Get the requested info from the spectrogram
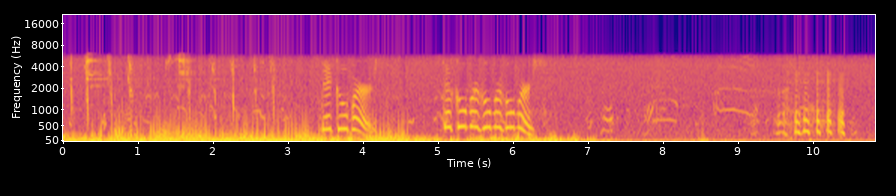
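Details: Whining pups at four weeks of age: a person talks over low rumble at first, then clear wavering whimpers come in bunched runs, later some softer single squeaks.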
